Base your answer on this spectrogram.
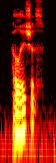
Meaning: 1. horrible, awful, hellish, agonizing, difficult 2. nasty, repellent 3. Remarkable, unbelievable, unusual
- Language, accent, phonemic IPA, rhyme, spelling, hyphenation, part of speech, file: English, US, /hɛˈleɪʃəs/, -eɪʃəs, hellacious, hel‧la‧cious, adjective, En-us-hellacious.ogg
